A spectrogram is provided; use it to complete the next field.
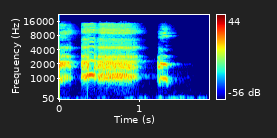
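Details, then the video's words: Rooster crowing loudly up close: a short opening note, then a long, even, harsh harmonic crow lasting about three-quarters of a second, ending with a brief clipped final note. Quiet background. "Qaib qug tuaj zoo heev lawm"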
